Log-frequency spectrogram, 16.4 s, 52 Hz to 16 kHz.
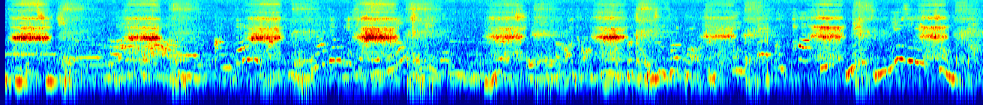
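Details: Sick child snoring in sleep: rhythmic, raspy, slightly whistling breaths, about 30 a minute.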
